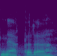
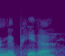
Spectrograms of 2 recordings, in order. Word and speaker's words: Nepeta: Love Nepeta, one of my favorite, or Nepeta. I've heard it pronounced both ways.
